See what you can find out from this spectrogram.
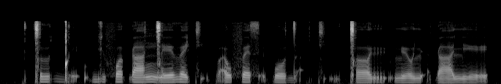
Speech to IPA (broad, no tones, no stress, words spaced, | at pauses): ǀɯ ɡ͡ǃḛʔṵ ɡifʌɠa ŋ͡ǀeðɛcḭpa̰o̯ fɛsḛpo da̰ʔcḭ ǀʌrʲṵ lʲʌo̯lʲa̰ɠa lʲe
